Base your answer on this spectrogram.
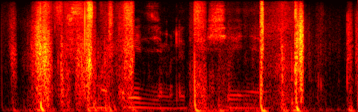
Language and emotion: Russian, neutral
